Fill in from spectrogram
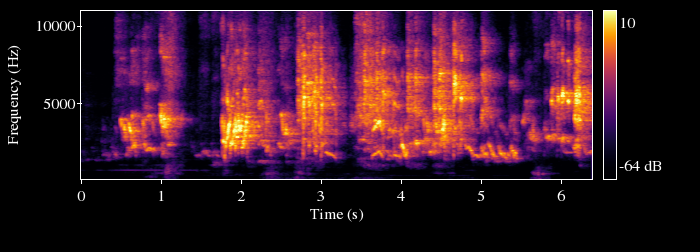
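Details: Pet lovebirds build from a soft start into busy, shrill chattering, with rapid squeaks and harsh chirps layered almost continuously, plus occasional low knocks.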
